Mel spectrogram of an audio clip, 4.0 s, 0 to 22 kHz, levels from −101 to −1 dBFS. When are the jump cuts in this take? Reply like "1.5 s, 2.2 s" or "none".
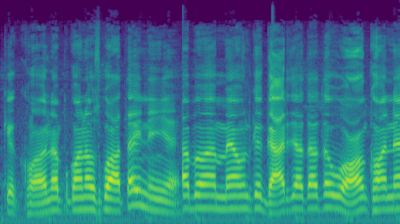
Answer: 1.8 s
